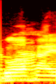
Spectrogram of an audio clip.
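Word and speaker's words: Blåhaj: I'm Blow high is master. the shark. That's how you're supposed to pronounce it.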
